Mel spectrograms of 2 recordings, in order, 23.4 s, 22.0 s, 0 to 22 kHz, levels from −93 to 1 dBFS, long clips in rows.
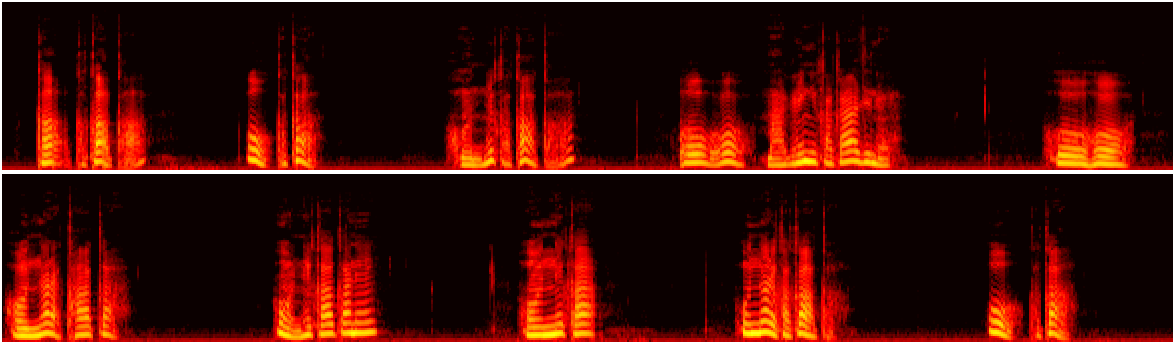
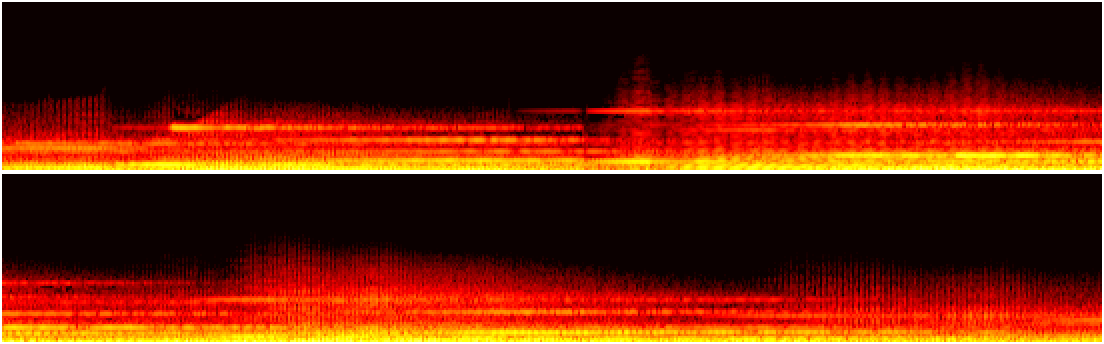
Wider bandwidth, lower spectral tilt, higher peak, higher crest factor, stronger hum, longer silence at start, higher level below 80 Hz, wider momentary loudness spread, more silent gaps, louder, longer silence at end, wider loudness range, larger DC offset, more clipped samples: first, 9.6 kHz vs 2.1 kHz; second, -9 dB/octave vs -13 dB/octave; second, -18 dBFS vs -10 dBFS; about the same, 16 dB vs 14 dB; neither; first, 0.35 s vs 0 s; second, -68 dBFS vs -26 dBFS; first, 16 LU vs 8 LU; neither; second, -33 LUFS vs -27 LUFS; first, 1.05 s vs 0 s; about the same, 7 LU vs 6 LU; neither; neither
